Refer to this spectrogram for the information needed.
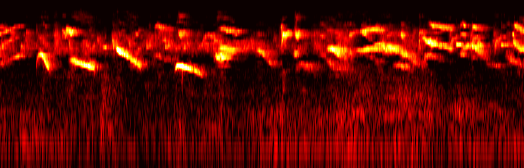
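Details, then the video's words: Several kept green-winged saltators, males disputing, in a dense chorus of overlapping whistled slurs and sharp chirps, many notes sweeping down from high to mid pitch, phrases tumbling over one another without pause. "trinca ferro disputa e baderna"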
